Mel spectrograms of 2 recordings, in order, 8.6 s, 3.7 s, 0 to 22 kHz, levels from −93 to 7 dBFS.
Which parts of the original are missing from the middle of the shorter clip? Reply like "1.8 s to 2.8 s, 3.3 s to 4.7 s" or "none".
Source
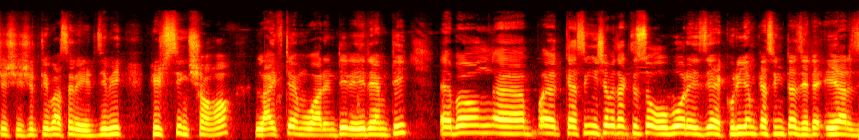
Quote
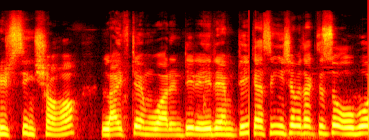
4.1 s to 5.7 s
